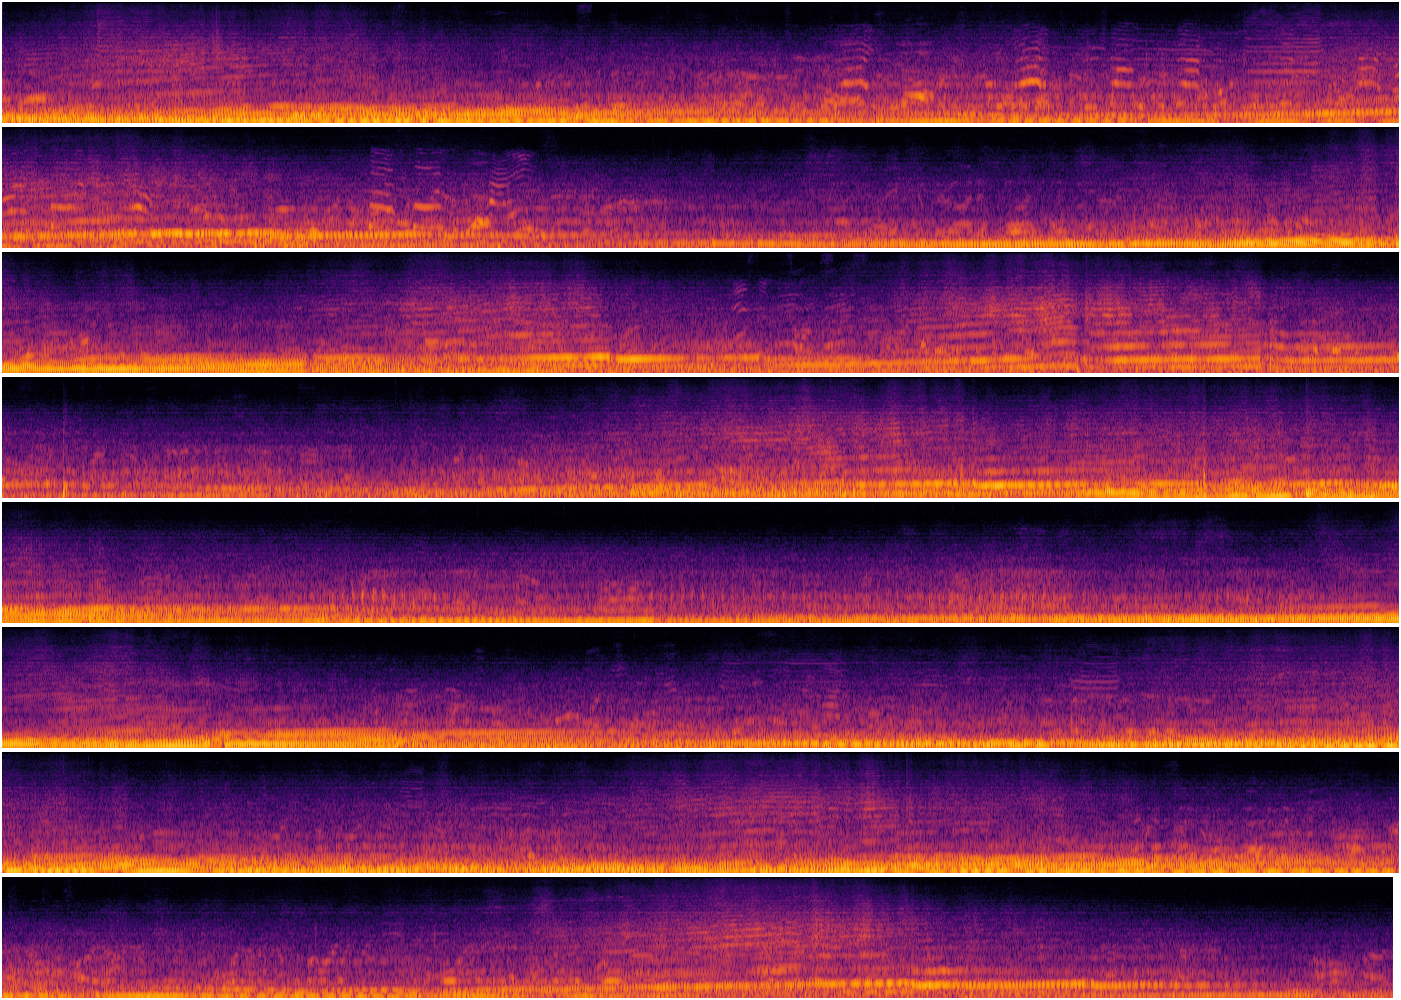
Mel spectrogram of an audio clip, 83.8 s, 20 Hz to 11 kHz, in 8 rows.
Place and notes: BSB 2001 ... Superbikes ... Race 1 ... one point stereo mic to minidisk ... commentary ...
Norwich, United Kingdom, May 2001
